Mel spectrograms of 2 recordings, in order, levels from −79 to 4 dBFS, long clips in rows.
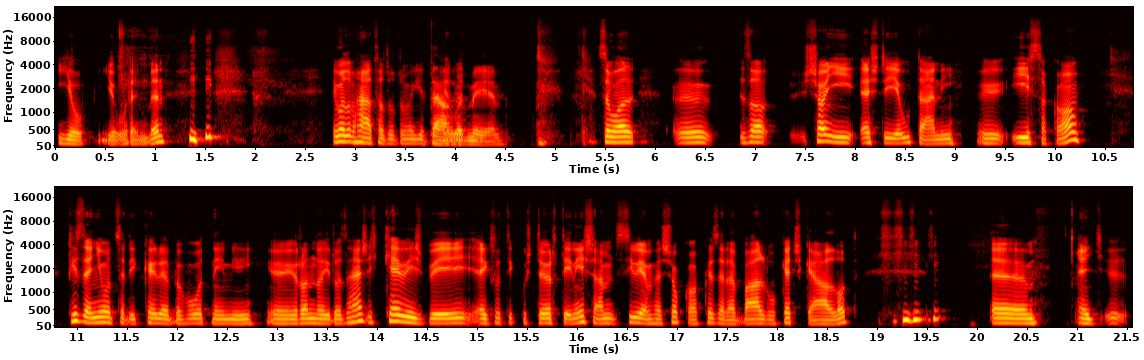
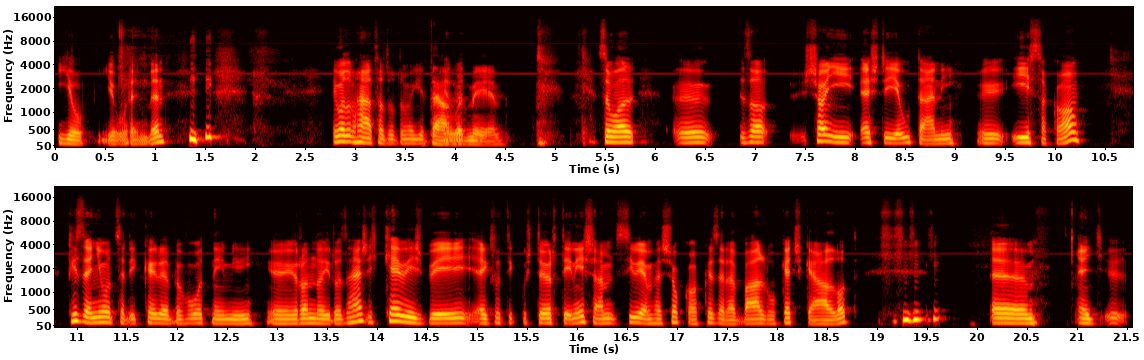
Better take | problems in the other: first | high-pitched whine; faint; throughout; 3 kHz, 35 dB below the speech

